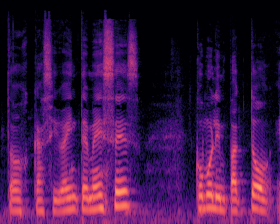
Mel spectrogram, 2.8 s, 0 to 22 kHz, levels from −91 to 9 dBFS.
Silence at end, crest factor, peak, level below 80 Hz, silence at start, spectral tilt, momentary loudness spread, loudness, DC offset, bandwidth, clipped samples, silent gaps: 0.1 s; 16 dB; -8 dBFS; -52 dBFS; 0.1 s; -5.5 dB/octave; 9 LU; -22 LUFS; under 0.1%; 17 kHz; under 0.1%; none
